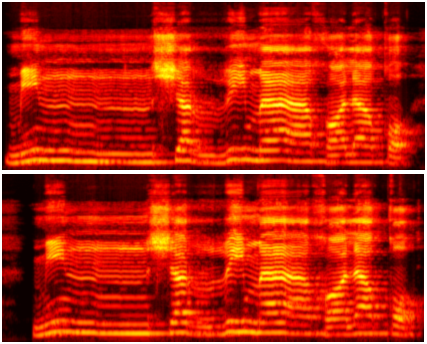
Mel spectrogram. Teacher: یہاں اخفا کریں گے، آواز کو ناک میں چھپائیں گے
